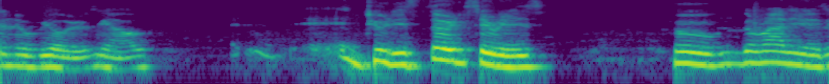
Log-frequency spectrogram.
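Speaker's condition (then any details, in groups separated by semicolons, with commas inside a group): Cerebral palsy; from birth, cannot type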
